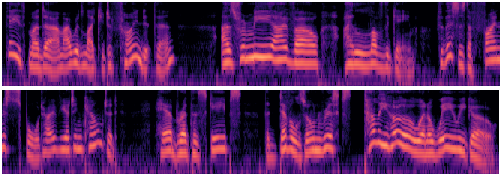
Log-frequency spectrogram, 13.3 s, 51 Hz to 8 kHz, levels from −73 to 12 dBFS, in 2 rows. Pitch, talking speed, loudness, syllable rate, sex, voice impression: 210 Hz, 175 wpm, -17 LUFS, 4.8 syllables/s, female, feminine, adult-like, slightly powerful, intellectual, slightly elegant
